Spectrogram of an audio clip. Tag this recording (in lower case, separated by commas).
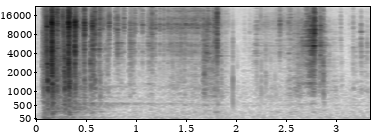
bicycle, vehicle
